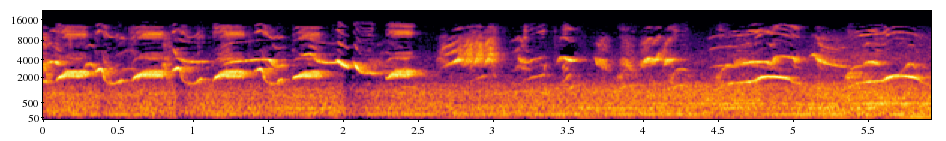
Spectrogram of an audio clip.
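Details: Chinese hwamei kept in a cage, a steady, forceful singer that flicks its wings; clear looping whistles rising and falling, delivered in quick runs, then brighter upslurred phrases, over a faint low hum.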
